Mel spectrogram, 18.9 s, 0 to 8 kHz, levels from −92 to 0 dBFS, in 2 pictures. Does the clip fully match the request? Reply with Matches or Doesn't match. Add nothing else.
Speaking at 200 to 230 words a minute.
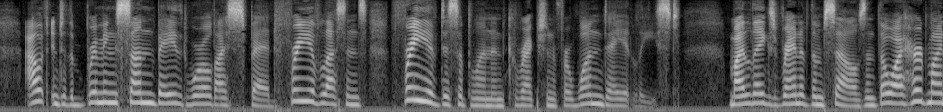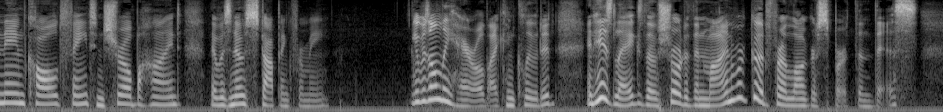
Matches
